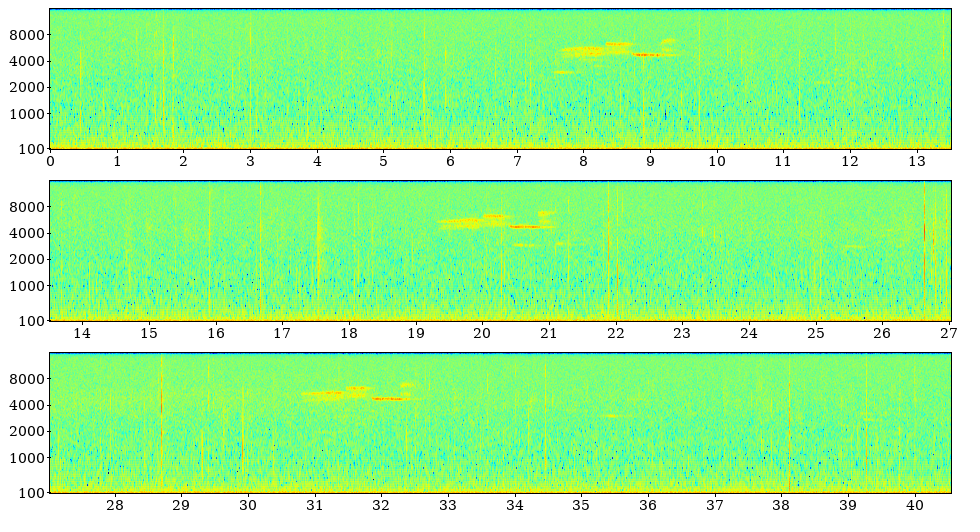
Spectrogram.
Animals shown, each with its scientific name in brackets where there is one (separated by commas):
Hermit Thrush (Catharus guttatus), Black-throated Green Warbler (Setophaga virens)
